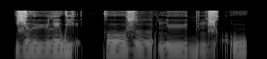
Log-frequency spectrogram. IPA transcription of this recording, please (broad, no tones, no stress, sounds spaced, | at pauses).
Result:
ʑ ə ð yː l e w j ḛ kː oː z lː o̰ n yː bʲ ə m ʑ ɔ̰ w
